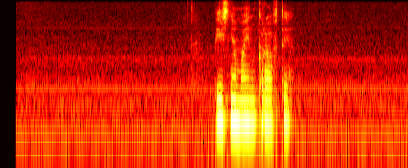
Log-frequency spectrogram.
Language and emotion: Russian, neutral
